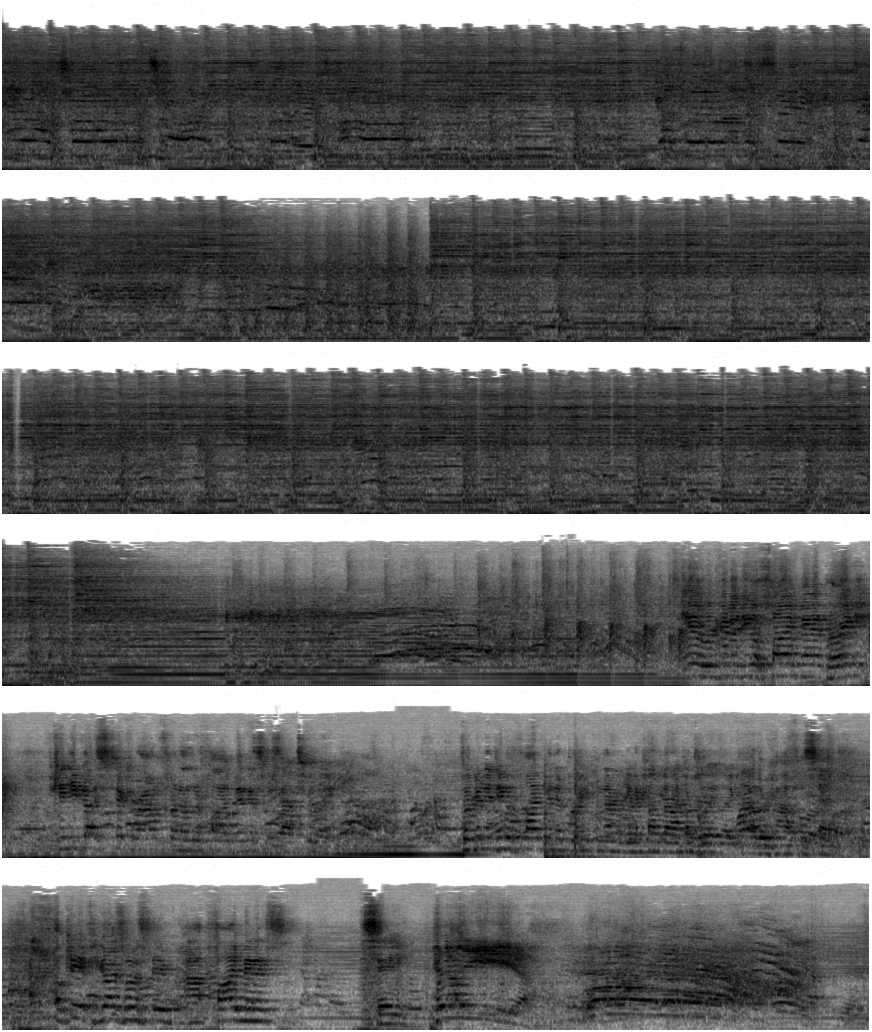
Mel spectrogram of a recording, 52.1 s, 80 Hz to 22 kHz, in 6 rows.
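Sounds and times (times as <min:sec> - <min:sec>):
electric guitar: 0:00.0 - 0:39.4
drum kit: 0:00.0 - 0:42.0
indistinct voices calling out: 0:06.5 - 0:13.5.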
